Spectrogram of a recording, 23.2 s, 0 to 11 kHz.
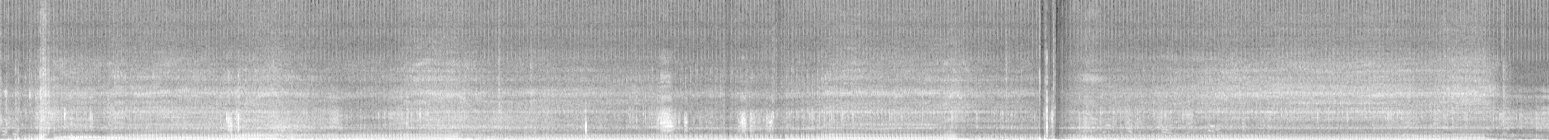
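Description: KTM 950 Super Enduro's V-twin engine pulling away and riding on, the revs rising over the first few seconds and again about two-thirds through, with a brief dip in the sound shortly after.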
